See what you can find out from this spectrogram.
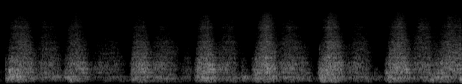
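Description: A cat scratches at a wooden door in quick, rhythmic strokes, about eight rasping scrapes in a row, fairly loud, with no voices.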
